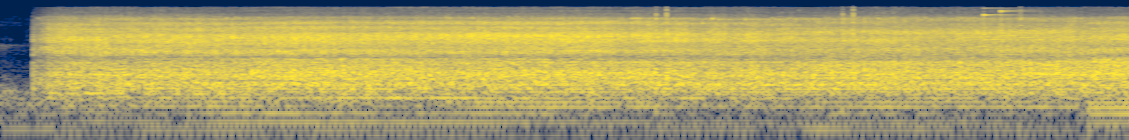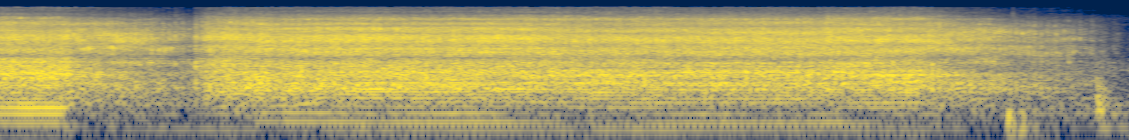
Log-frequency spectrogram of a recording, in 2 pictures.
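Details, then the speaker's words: Strong clinical percussive massage device, much stronger than a Theragun, used on tight soft tissue of an adult woman with a hiatal hernia, worse on the left: loud rapid buzzing pulses, about four per second, with a brief pause. "So this machine is loud. Loud machine, but effective. What this does is it just loosens up all the soft tissue in here, which is very tight, as you can feel there."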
